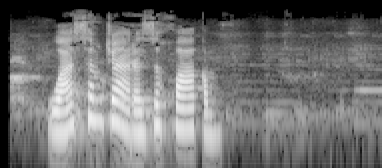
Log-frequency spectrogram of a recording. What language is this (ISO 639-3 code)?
kbd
